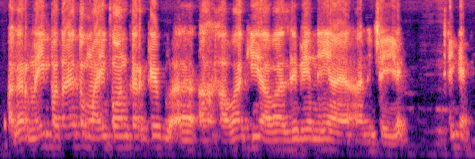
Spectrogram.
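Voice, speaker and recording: Bright-voiced man teaching biology online. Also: on the high side, moderate pace, low-quality recording. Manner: explains step by step, often checks with "ठीक है"; quizzes students and urges revision.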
